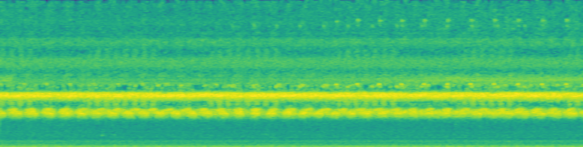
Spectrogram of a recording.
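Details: Insects chirping in a dense, steady chorus: high trilled pulses layered in two bright bands, running without pause for the whole stretch, with a faint low hum beneath and no other clear sounds.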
